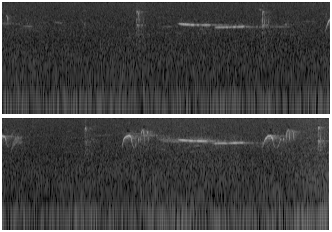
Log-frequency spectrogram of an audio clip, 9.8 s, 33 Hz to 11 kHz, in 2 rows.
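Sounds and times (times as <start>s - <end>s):
Black-capped Chickadee two-noted whistled song outdoors on a cold morning: 2.6s - 4.3s, 6.8s - 9.3s.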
